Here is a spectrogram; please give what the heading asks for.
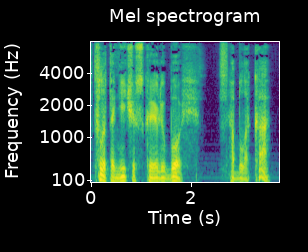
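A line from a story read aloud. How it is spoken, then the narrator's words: Mumbling. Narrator (Russian): пробормотал он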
